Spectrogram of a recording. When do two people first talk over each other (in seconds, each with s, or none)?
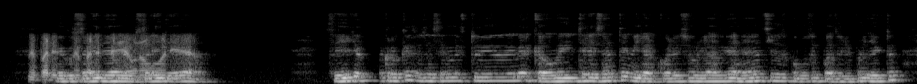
0.6 s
